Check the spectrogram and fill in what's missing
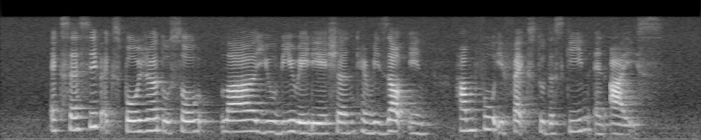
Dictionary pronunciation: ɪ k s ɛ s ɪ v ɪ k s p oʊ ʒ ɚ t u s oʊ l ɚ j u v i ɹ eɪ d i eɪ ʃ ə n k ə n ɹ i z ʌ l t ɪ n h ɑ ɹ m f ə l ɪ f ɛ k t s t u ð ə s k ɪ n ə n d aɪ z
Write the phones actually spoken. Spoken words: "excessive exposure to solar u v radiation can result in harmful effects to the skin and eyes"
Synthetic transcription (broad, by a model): ɪ k s ɛ s ɪ v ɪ k s p oʊ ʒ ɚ t u s oʊ l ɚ j u v i ɹ eɪ d i eɪ ʃ ə n k ə n ɹ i z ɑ l t ɪ n h ɑ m f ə l ɪ f ɛ k t s t u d ə s k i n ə n aɪ s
